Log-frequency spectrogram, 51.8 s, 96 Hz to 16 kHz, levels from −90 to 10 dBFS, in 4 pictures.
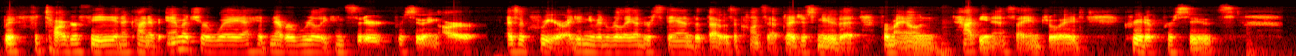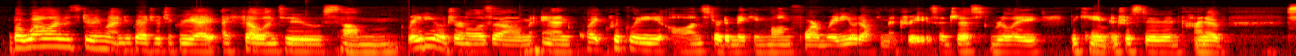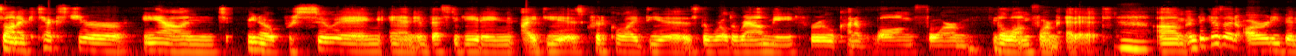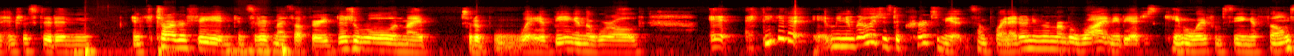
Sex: female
